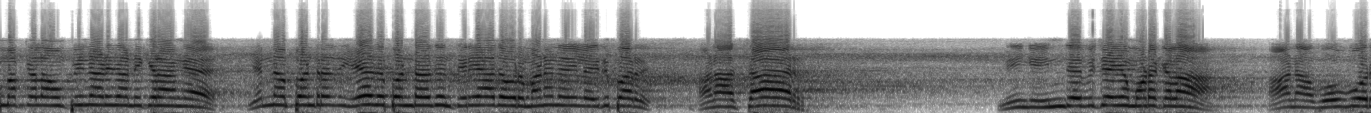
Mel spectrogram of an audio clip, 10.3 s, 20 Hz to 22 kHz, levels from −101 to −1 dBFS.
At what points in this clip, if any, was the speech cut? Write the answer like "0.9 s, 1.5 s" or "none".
none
